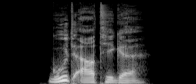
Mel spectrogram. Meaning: inflection of gutartig: 1. strong/mixed nominative/accusative feminine singular 2. strong nominative/accusative plural 3. weak nominative all-gender singular
- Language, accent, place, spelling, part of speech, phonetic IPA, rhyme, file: German, Germany, Berlin, gutartige, adjective, [ˈɡuːtˌʔaːɐ̯tɪɡə], -uːtʔaːɐ̯tɪɡə, De-gutartige.ogg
